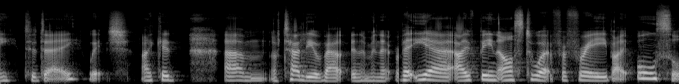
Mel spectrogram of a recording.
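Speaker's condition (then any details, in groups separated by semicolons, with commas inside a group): No condition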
